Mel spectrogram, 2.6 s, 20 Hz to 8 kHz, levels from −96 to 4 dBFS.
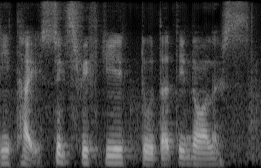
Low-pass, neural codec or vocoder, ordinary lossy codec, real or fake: none; codec, 16 kHz, 1 kbps, X-Codec, WavLM features, trained on Multilingual LibriSpeech; none; fake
